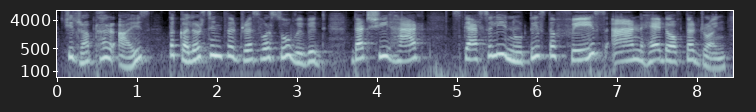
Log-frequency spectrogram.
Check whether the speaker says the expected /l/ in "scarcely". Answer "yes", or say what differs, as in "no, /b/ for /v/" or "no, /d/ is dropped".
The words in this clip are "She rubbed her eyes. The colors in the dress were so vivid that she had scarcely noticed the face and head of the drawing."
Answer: yes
